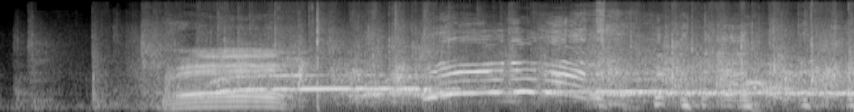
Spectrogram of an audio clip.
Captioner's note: applause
